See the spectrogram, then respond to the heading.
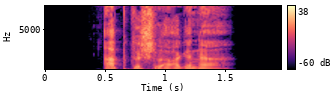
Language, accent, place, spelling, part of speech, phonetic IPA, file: German, Germany, Berlin, abgeschlagener, adjective, [ˈapɡəˌʃlaːɡənɐ], De-abgeschlagener.ogg
- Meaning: inflection of abgeschlagen: 1. strong/mixed nominative masculine singular 2. strong genitive/dative feminine singular 3. strong genitive plural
